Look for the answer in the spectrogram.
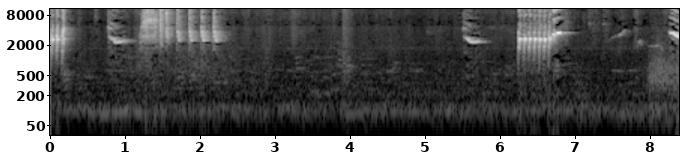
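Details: Greater green leafbird singing in the rapid-trill trotolan style, called gaya udang: short high bursts of buzzy rattling notes and sharp whistled slurs, separated by long quiet gaps.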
